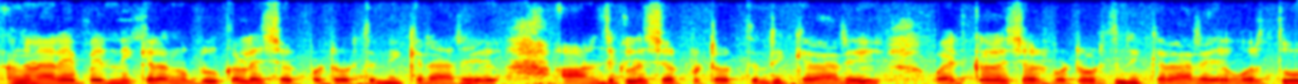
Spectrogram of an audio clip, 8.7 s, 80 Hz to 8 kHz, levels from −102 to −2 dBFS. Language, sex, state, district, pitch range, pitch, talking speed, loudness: Tamil, female, Tamil Nadu, Namakkal, 175-225 Hz, 205 Hz, 165 wpm, -13 LUFS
